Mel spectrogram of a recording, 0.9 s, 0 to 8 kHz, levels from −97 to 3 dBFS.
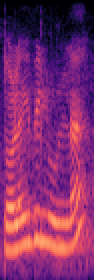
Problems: background sounds at intervals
